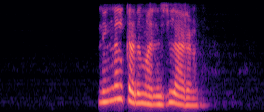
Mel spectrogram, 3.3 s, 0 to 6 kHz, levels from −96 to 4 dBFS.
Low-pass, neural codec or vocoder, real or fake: 5.4 kHz; vocoder, 22.05 kHz, 80 mel bands, HiFi-GAN; fake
